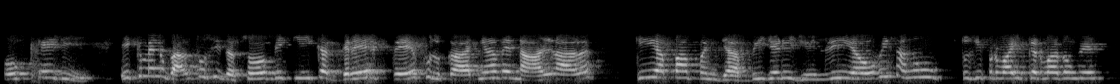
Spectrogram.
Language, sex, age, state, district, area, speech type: Punjabi, female, 45-60, Punjab, Mohali, urban, conversation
